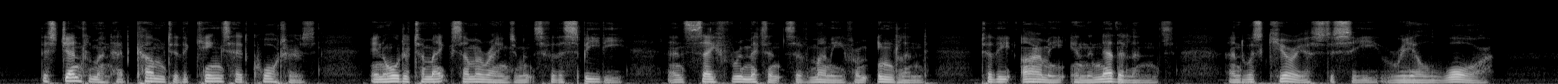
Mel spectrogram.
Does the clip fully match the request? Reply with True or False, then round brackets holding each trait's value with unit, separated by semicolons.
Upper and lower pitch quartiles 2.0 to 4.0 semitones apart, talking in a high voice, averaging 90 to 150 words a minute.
False (3.5 semitones; 110 Hz; 140 wpm)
